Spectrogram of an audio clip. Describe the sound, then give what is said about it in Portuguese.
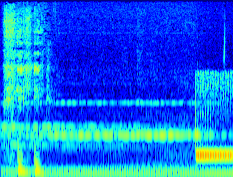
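Telephone tones sound as a number is dialled for a call: a brief voice at the start, then a steady tone, then a louder, lower tone cutting in near the end. “Portanto, vamos tentar marcar aqui o número e a ver se ela consegue falar connosco. Ok? Vamos lá ver se ela atende.”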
